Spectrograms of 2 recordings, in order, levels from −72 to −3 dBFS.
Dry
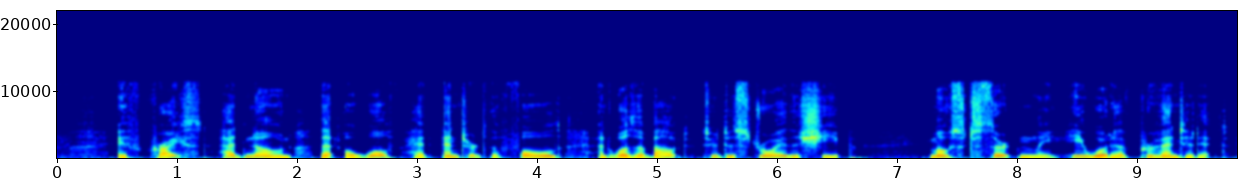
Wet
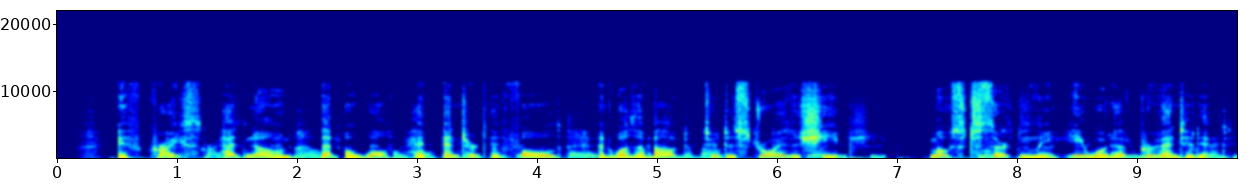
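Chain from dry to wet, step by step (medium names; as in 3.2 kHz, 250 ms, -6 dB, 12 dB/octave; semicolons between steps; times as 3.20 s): gate -46 dBFS, range -35 dB; bass shelf 330 Hz -4 dB; comb 6.6 ms, depth 52%; compression 5:1, threshold -21 dBFS, peak gain reduction 7.5 dB; echo from a far wall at 68 m, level -15 dB; trim +2 dB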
